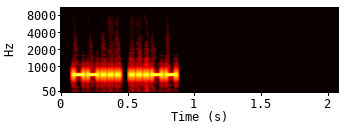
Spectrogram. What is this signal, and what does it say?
Morse code, heard as a keyed tone, about 59 wpm, spaced as for 52 wpm, 700 Hz. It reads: 73
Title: Speed-Racing Common QSO Phrases - 45wpm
